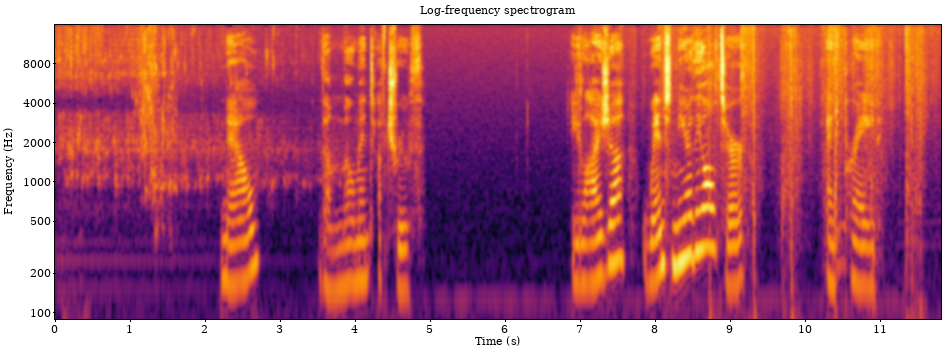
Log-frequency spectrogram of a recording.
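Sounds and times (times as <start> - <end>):
water rushing out of tipped jars onto an altar: 0.0 - 2.2
speech: 2.2 - 2.8, 3.5 - 5.0, 6.9 - 9.4, 10.3 - 11.1.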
